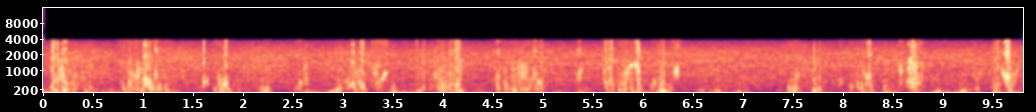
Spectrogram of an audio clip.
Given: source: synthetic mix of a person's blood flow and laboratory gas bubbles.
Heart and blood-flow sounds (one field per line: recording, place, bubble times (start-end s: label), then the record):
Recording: Doppler ultrasound of blood flow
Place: precordium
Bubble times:
0.06-0.52 s: bubbles
0.74-1.30 s: bubbles
1.56-1.92 s: bubbles
2.14-2.29 s: bubbles
2.51-2.72 s: bubbles
2.91-3.53 s: bubbles
3.74-4.24 s: bubbles
4.50-5.05 s: bubbles
5.33-5.42 s: bubbles
5.59-5.99 s: bubbles
6.07-6.39 s: bubbles
7.43-7.61 s: bubbles
7.67-7.82 s: bubbles
7.96-8.01 s: bubbles
8.06-8.33 s: bubbles
8.40-8.46 s: bubbles
8.54-8.81 s: bubbles
9.29-9.40 s: bubbles
9.49-9.75 s: bubbles
From the record:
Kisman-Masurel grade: 243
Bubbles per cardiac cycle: several, 3 to 8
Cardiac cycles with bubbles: 100%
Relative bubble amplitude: loud (0.450 to 0.775)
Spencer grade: 3 (all of the cardiac periods contain showers or single bubble signals, but not dominating or overriding the cardiac motion signals)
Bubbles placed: anywhere in the cardiac cycle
